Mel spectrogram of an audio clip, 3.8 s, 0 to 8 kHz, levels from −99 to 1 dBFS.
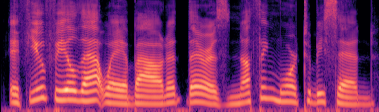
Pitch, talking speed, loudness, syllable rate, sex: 175 Hz, 220 wpm, -18 LUFS, 4.8 syllables/s, female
